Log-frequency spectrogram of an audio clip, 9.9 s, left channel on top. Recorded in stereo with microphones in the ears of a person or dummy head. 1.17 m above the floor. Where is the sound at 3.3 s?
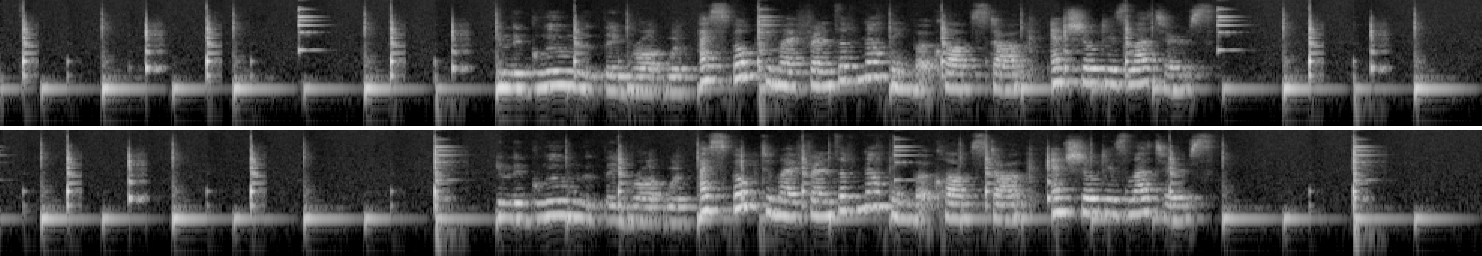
55° left (ahead or behind), 1.1 m; by 4.6 s centre (ahead or behind), 0.6 m.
